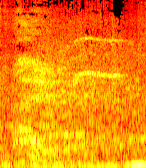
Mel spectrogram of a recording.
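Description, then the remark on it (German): A fight crowd cheers and shouts for fighter Masen Gürke between rounds, a steady, dense wash of many voices with scattered whoops and a low rumble, swelling slightly toward the end. “Masen Gürke lässt sich nochmal vom Publikum feiern, absolut zu Recht, denn er zeigt hier einen beherzten Kampf.”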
